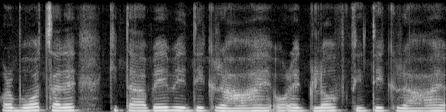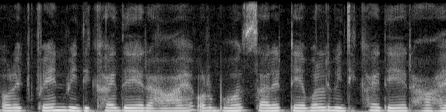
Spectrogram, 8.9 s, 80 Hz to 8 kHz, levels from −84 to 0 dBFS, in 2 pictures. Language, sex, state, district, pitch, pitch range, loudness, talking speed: Hindi, female, Arunachal Pradesh, Papum Pare, 205 Hz, 195-210 Hz, -16 LUFS, 215 wpm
